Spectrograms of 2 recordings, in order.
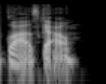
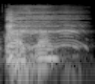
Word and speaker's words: Glasgow: It's actually a little bit more than the city of Glasgow. – Wow. Two things. That's a lot. And the way you say Glasgow, brilliant. – Wait, is it not Glasgow? How do you say it? – Glasgow.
